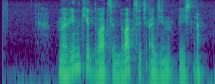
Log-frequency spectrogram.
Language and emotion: Russian, neutral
